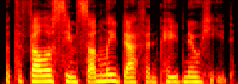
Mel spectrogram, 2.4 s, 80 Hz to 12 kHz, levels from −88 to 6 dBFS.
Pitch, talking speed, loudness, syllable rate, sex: 195 Hz, 250 wpm, -18 LUFS, 6.0 syllables/s, female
